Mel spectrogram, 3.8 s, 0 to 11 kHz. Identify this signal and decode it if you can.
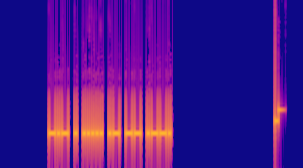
Morse code, heard as a keyed tone, about 44 wpm, 700 Hz. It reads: KE5AMP
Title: USA Call Signs 45wpm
